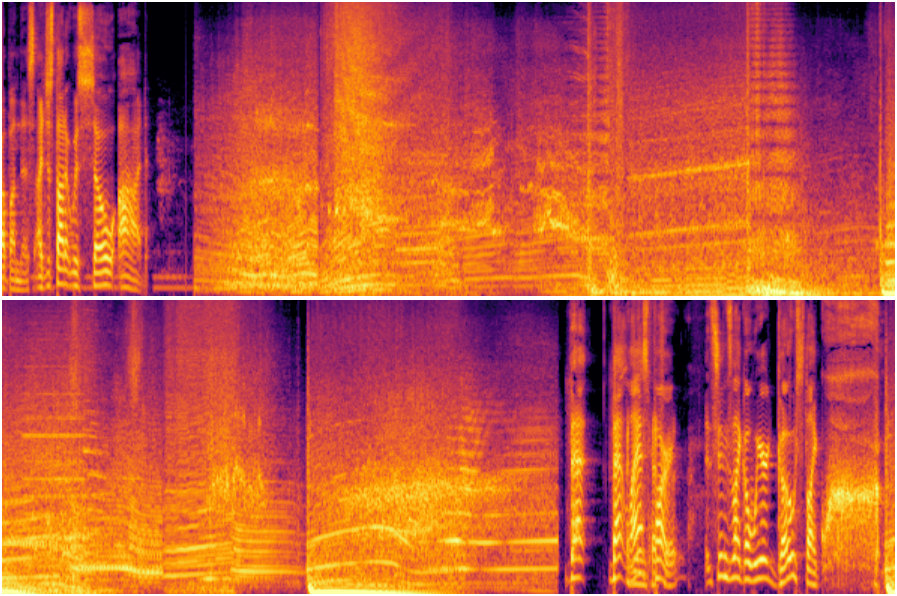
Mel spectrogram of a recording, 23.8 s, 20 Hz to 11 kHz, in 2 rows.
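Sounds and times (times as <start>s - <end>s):
speech: 0.0s - 2.1s, 20.0s - 23.7s
car tires squealing and skidding: 2.6s - 10.5s, 12.0s - 15.9s, 16.6s - 19.2s.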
